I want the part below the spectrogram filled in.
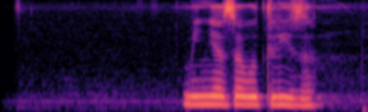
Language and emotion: Russian, neutral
